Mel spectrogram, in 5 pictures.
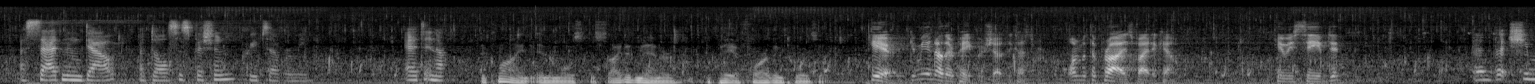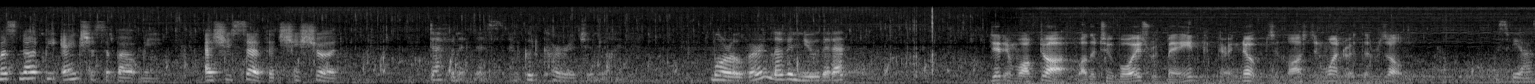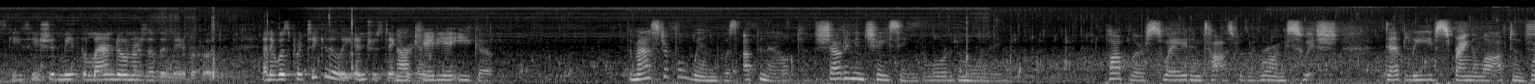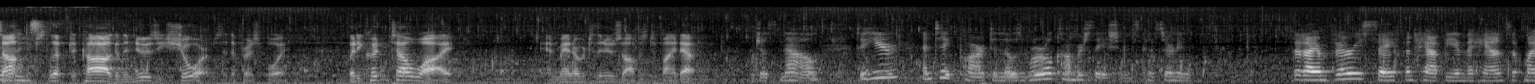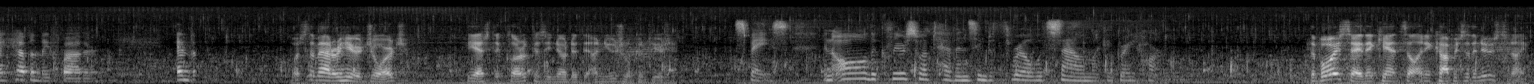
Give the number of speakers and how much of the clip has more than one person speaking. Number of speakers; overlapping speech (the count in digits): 5, about 1%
